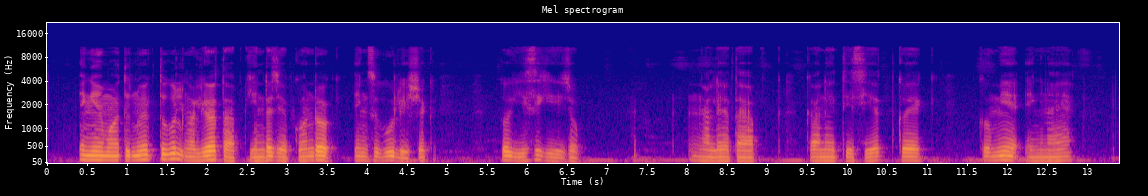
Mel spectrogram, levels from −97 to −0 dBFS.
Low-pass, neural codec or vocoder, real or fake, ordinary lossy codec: 10.8 kHz; none; real; none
